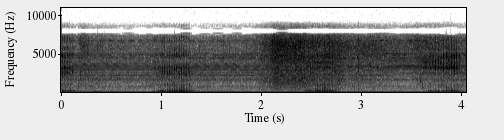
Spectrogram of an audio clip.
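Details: Chow Chow Oliwka with her puppies, always hungry: low, rough grunting bursts repeat roughly every 1.3 seconds over a steady low indoor hum.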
